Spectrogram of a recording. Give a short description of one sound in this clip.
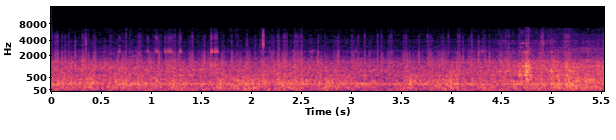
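A bicycle rattles and clicks over the road.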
